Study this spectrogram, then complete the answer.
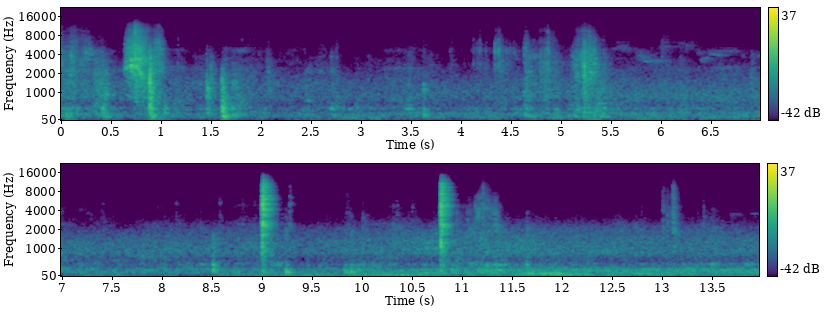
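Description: Soil and roots rustle and scrape as a plant is pulled from its pot.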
